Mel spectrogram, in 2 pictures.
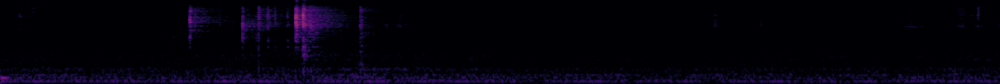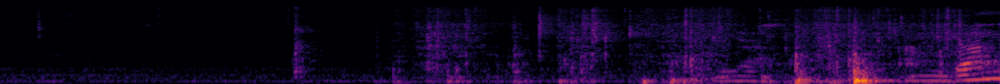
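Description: Soft clicks and rustles of gloved hands peeling the shells off raw shrimp, growing into louder rustling and crinkling from about seven seconds in, with a voice near the end.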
